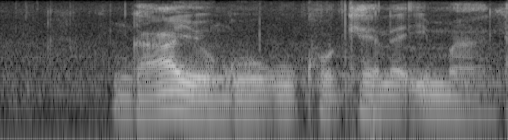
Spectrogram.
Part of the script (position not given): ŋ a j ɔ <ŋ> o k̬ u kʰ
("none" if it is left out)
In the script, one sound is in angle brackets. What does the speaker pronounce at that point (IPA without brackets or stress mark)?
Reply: ŋ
